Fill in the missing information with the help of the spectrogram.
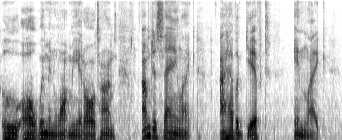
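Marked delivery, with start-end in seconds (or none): none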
